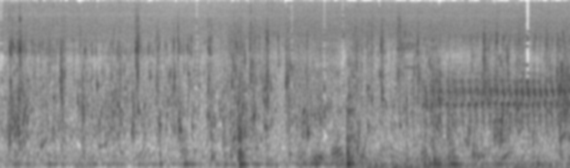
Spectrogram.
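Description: Kayak paddling on calm water: paddle blades dipping, with small splashes and drips. A low rumble joins about three seconds in, and a fast, high trill sounds in the second half.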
